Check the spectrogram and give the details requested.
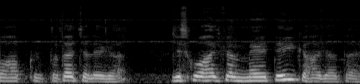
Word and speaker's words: Meitei: अगर इसमें से आर साइलेंट हो जाए, आर अगर निकल जाए तो ये बन जाता है मैतेई।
